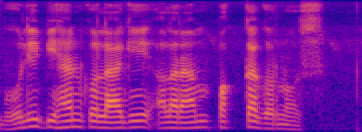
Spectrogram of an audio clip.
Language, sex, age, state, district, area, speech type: Nepali, male, 30-45, West Bengal, Kalimpong, rural, read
